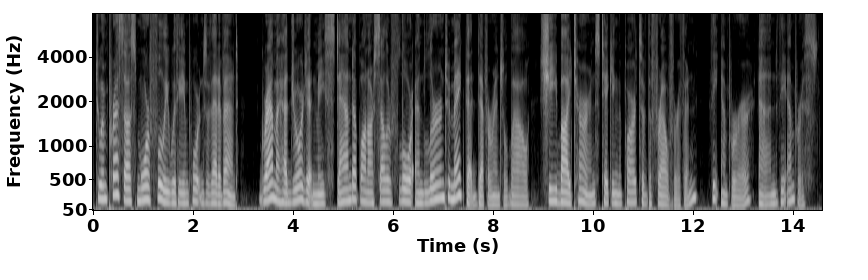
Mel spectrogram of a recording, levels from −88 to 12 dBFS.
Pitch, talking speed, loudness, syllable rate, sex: 160 Hz, 180 wpm, -20 LUFS, 4.6 syllables/s, female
